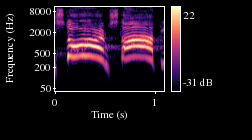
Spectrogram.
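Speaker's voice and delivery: high loud shout; mock yelling at the storm. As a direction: bark at the storm to stop. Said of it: "It's not you yelling at, at, at the storm".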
